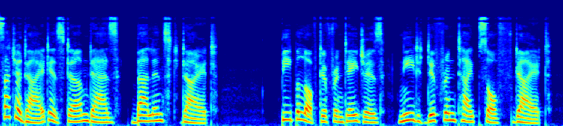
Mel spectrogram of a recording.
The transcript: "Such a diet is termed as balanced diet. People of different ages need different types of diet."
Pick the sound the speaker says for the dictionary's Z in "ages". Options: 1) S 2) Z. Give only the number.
2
